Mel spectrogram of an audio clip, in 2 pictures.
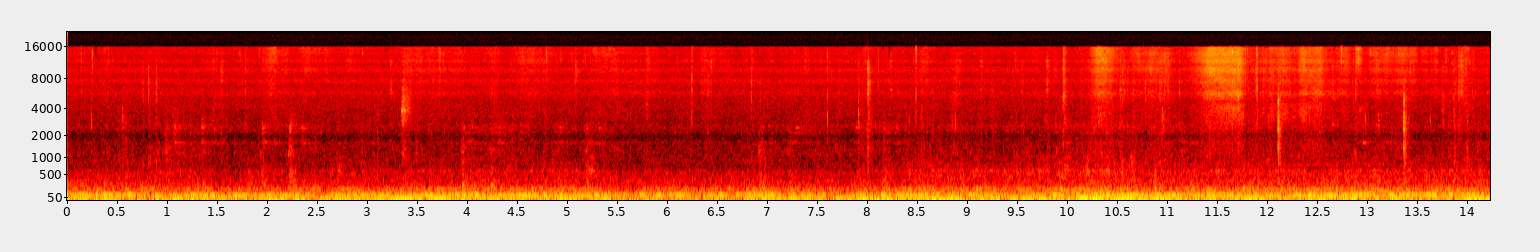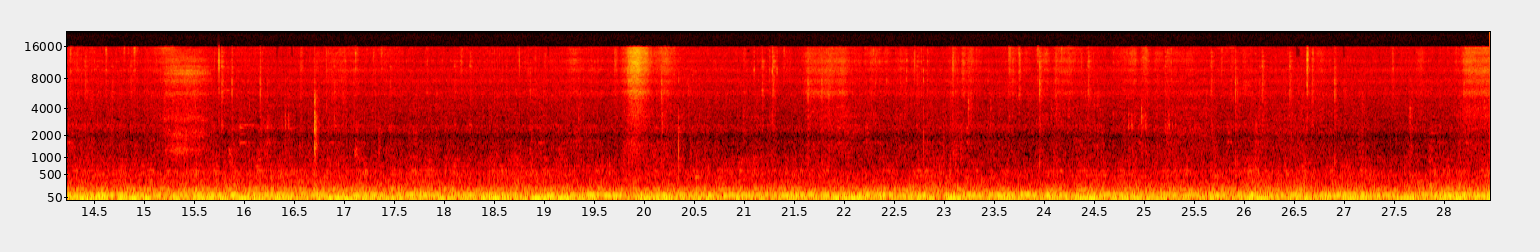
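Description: Passenger train running on the rails, heard from inside the carriage: a steady low rumble with a few faint clicks.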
